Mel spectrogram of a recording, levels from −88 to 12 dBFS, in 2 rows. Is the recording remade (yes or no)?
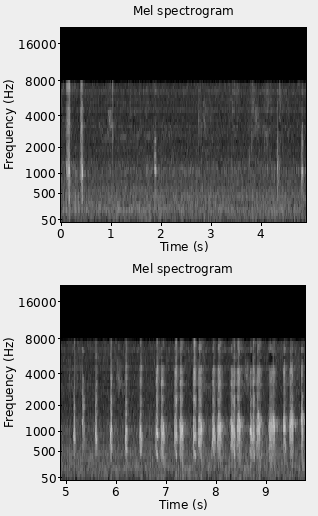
yes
